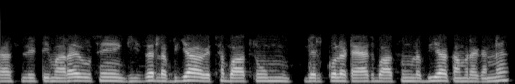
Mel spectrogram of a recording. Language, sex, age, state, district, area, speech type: Dogri, male, 18-30, Jammu and Kashmir, Udhampur, rural, conversation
